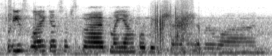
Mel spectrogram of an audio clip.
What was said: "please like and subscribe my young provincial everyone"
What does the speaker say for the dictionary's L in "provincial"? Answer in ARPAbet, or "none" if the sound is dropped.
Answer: N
